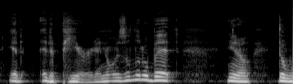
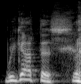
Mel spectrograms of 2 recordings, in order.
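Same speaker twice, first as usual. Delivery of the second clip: laughing; 5 semitones higher, 4 dB louder than usual. Real, not acted. Laughing agreement.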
